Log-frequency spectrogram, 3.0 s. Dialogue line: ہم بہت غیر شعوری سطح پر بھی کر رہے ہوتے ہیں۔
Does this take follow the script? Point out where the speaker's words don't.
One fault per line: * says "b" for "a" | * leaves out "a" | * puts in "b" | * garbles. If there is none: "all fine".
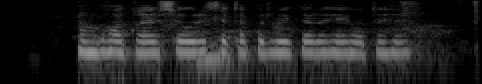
all fine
